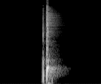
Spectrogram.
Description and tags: Lid Flip/ Pop - 5
Plastic lid being flipped/ popped off.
